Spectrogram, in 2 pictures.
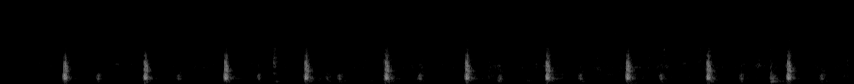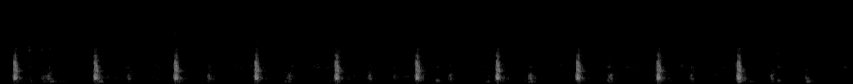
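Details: Loud first heart sound (accentuated S1).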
